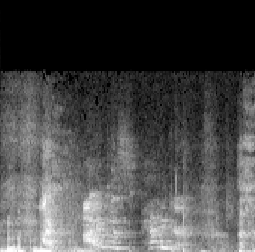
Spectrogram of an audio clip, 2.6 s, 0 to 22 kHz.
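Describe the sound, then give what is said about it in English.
A 1-year-old German Shepherd Husky wolf mix dog, out playing with an Australian Shepherd, vocalizes in a run of short yips, whines and husky-like grumbles, loud at the start and end with brief pauses between the calls. “I recently adopted a 1-year-old German Shepherd Husky wolf mix who's out playing with Bart's Aussie Shepherd”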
